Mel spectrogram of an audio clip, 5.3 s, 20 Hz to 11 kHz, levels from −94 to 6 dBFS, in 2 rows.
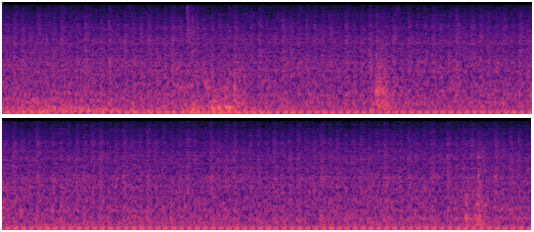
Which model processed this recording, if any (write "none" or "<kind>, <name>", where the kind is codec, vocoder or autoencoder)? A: none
